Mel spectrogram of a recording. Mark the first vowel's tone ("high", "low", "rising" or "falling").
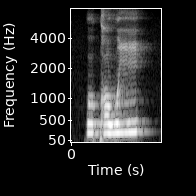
high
